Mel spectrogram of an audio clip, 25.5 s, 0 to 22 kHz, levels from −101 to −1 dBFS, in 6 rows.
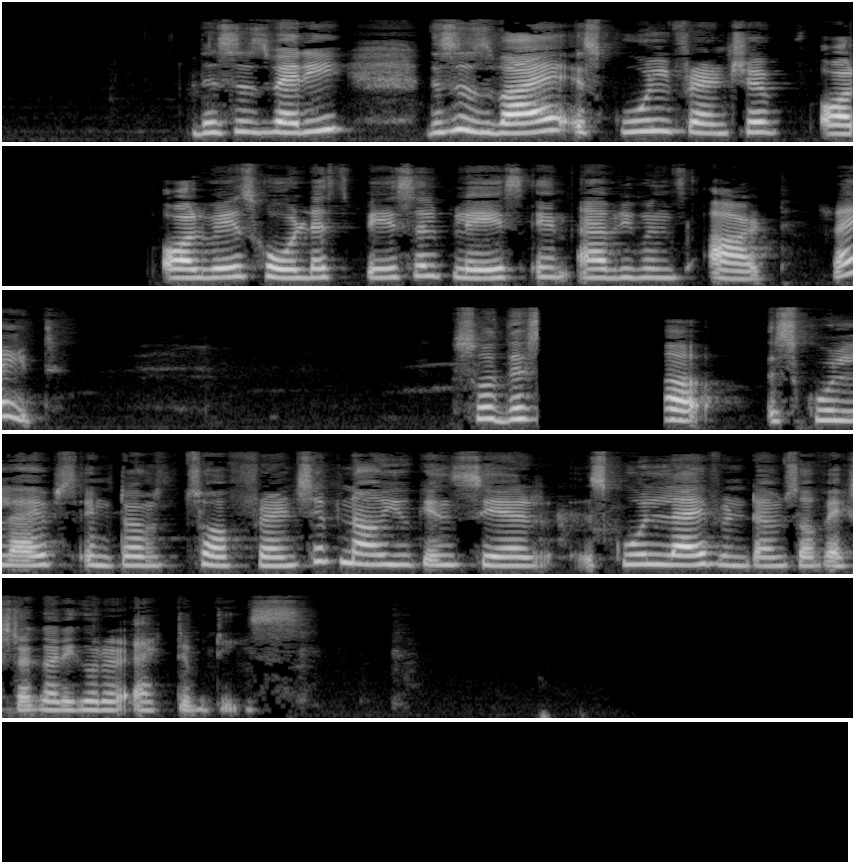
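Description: At 4.25 to 5.21 s, after "is why school friendship", a stream reconnect drops the connection and restarts the decoder. The waveform shows a flat 0.71 s gap, then resumes 0.26 s earlier, repeating audio before "hold a special place". At 11.18 to 11.86 s, a 0.62 s gap jumps about half a second ahead to "school lives in terms".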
